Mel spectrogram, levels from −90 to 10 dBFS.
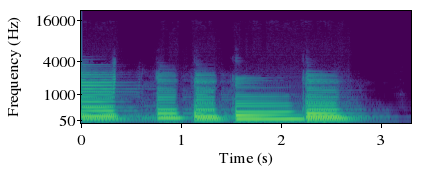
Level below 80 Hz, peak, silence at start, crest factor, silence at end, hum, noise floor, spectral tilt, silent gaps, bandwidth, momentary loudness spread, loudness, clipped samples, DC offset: -34 dBFS; -2 dBFS; 0 s; 14 dB; 0.5 s; none; -49 dBFS; -11 dB/octave; none; 4.3 kHz; 9 LU; -18 LUFS; under 0.1%; under 0.1%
